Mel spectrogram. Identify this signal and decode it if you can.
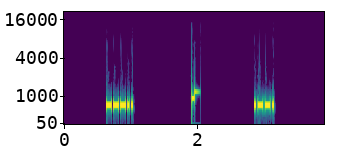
Morse code, heard as a keyed tone, about 44 wpm, 700 Hz. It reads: 8 P
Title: Single Letter-Number Alt 45wpm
